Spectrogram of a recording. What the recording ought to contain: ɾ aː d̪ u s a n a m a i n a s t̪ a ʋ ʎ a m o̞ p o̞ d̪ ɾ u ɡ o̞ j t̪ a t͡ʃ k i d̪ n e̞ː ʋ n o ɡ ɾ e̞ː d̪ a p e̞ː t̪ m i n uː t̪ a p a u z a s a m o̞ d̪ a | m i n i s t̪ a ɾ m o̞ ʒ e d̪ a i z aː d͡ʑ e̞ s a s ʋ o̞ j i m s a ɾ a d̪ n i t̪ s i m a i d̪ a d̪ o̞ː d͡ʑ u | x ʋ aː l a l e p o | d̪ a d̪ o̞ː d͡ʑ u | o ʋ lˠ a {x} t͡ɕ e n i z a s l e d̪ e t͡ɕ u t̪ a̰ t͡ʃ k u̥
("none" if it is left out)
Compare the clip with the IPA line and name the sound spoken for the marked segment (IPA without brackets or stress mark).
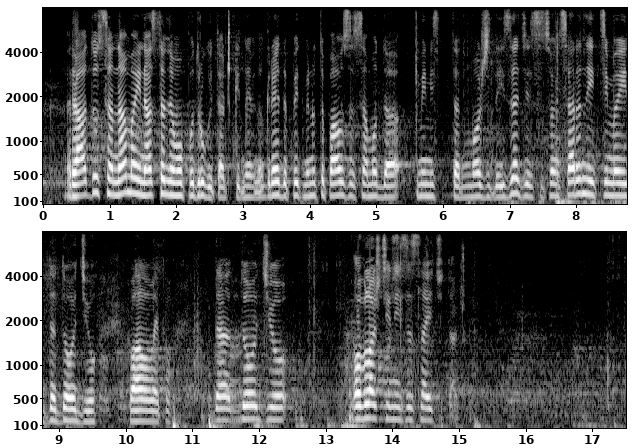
ʃ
